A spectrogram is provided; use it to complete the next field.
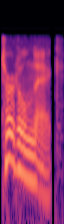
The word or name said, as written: turtleneck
